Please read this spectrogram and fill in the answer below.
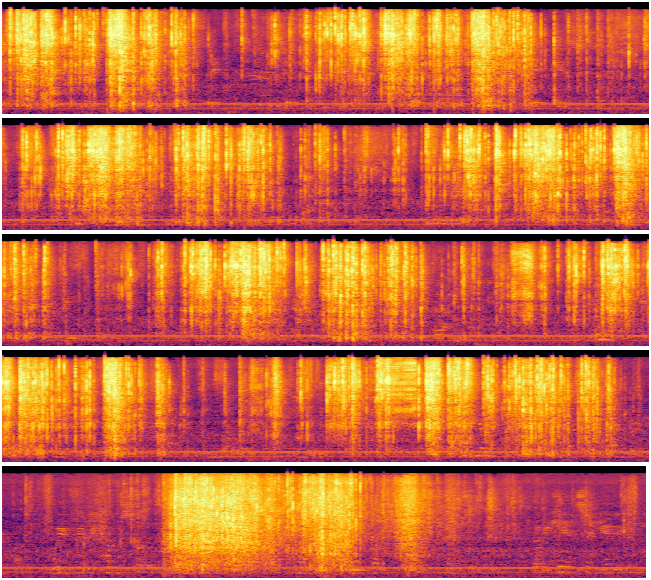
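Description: Foil wrappers of Donruss Optic basketball card packs crinkling and tearing as they are handled and ripped open, in repeated bursts every second or two. There is a longer, louder stretch of crinkling near the end.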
